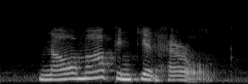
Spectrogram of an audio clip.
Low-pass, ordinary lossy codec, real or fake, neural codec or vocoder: none; none; fake; codec, 16 kHz, 1.1 kbps, Voila-Tokenizer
